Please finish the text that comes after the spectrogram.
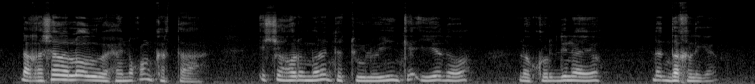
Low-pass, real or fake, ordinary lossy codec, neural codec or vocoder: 19.8 kHz; real; none; none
